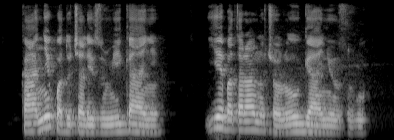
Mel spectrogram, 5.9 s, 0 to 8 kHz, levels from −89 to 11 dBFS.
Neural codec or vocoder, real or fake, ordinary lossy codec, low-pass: none; real; none; 7.2 kHz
